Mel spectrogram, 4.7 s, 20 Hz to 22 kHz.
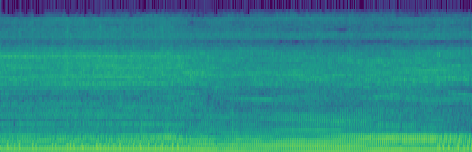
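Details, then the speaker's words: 2005 Yamaha 125cc dirt bike, running after the carburetor was reinstalled; a broken piece affecting idle still needs ordering. Single cylinder revs down and back up cleanly with even firing and no knocks or rattles. "However, I can just test it around here, and I'm going to have to order this broken piece so that I can work with the idling. Other than that, sounds great."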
